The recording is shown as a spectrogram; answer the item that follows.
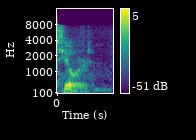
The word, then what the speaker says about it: fjord: okay it's both pronounced fjord alright and the FJ comes from the Scandinavian version alright so places like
